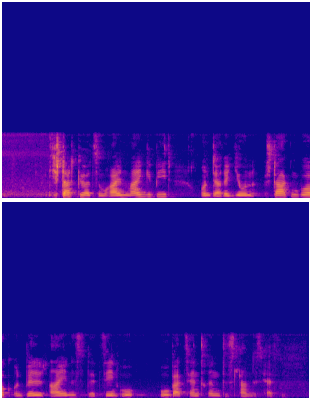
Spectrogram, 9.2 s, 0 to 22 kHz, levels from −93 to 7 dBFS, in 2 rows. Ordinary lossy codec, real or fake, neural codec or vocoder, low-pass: none; real; none; 7.2 kHz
